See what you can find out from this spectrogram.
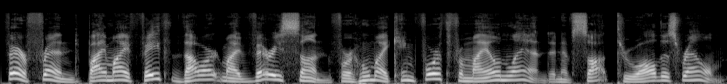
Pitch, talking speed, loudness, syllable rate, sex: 170 Hz, 215 wpm, -17 LUFS, 3.8 syllables/s, male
